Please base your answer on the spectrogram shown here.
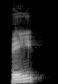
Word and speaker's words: B8: why we see uh bait that's how you pronounce B8 right but they're bait bait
